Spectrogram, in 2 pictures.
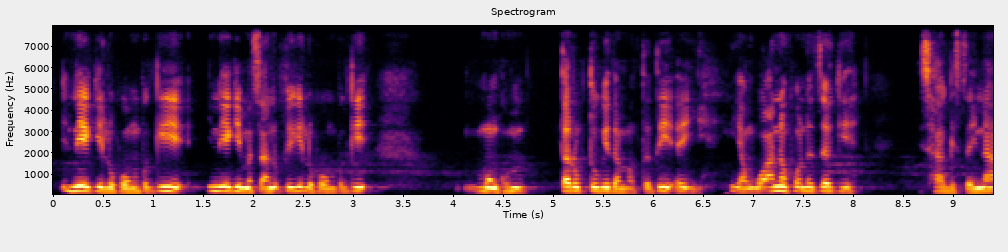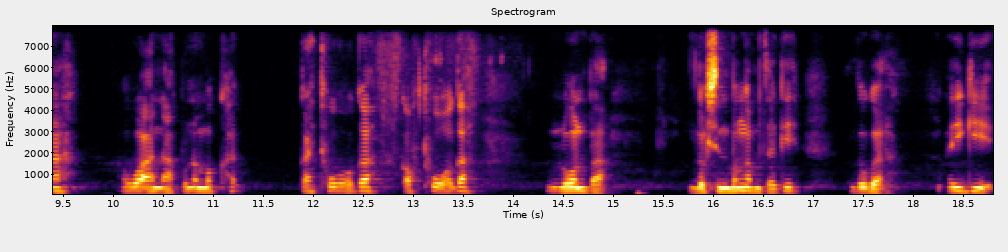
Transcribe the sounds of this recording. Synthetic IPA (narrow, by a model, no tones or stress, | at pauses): ineɡilɔɦɔŋbɐɡiːneɡimasanup̚tiɡilɔɦɔŋbɐɡi | moŋɡum | taɾuk̚tuɡidɐmɐk̚tɐdiʔɐjːamwanaɦonazaɡi | isaɡisajnaː | waːnapʰunamakʰa | kajtʰɔɐɡakawtʰɔɐɡɐ | lɔnbɐ | lojsinbɐŋamzaɡi | ɐduɡaː | jɡi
